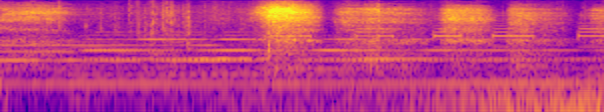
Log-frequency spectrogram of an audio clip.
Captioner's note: beeping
